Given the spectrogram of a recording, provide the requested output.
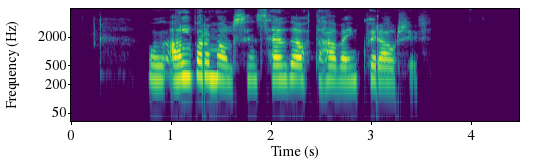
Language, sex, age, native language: Icelandic, female, 40-49, Icelandic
